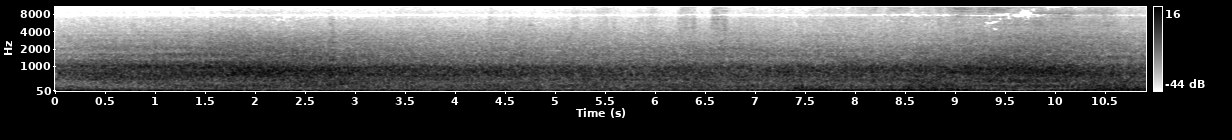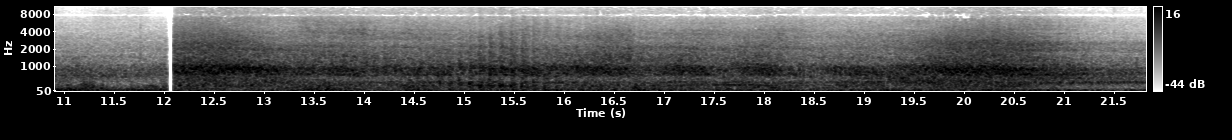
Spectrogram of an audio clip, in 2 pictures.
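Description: Diesel passenger trains passing close by on a seafront line: a steady rumble of wheels on rail and engine noise. About twelve seconds in the sound cuts abruptly to a second, closer passing train, louder and swelling as the coaches go by.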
